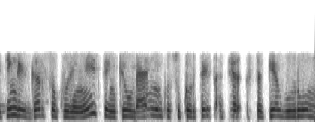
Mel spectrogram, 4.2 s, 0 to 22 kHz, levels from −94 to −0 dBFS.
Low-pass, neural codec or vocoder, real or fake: 3.6 kHz; none; real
